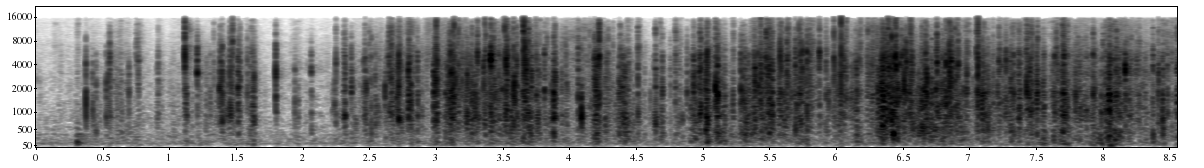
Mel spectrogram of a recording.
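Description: A white Amazon plastic poly mailer, soft and filled, lies flat on a lace tablecloth and is rubbed and pressed with fingertips. Dense, bright, irregular crinkling starts with sparse quiet rustles, then thickens into a steady, louder stream of crackles about halfway through the clip.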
